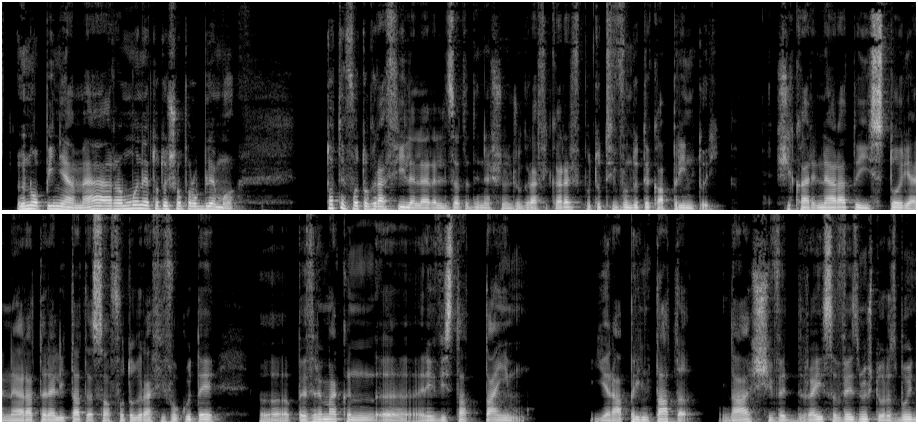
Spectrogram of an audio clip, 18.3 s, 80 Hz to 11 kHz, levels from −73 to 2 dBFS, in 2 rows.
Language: Romanian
